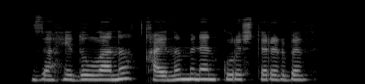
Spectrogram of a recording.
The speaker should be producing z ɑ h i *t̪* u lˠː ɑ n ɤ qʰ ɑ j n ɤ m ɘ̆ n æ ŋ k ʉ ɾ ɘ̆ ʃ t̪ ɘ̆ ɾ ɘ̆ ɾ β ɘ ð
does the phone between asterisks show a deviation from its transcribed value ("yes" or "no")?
yes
